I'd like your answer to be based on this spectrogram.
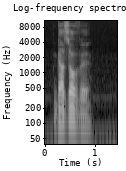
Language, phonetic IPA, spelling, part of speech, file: Polish, [ɡaˈzɔvɨ], gazowy, adjective, Pl-gazowy.ogg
